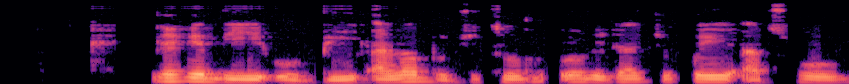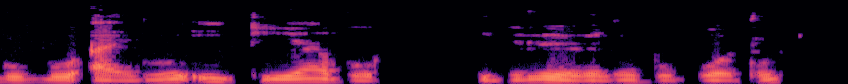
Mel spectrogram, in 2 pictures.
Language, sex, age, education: Yoruba, male, 30-45, tertiary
